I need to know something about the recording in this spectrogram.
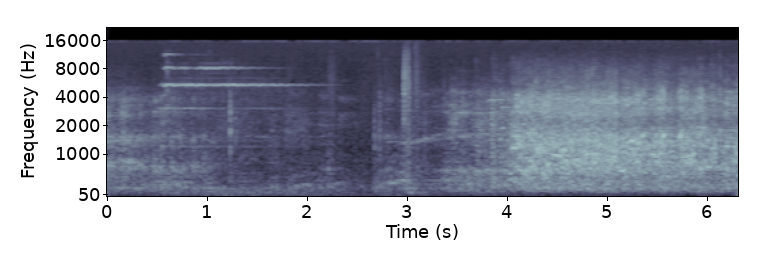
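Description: Studio audience laughter that swells loud about four seconds in. Before it there is a brief high steady tone and a sharp click.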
